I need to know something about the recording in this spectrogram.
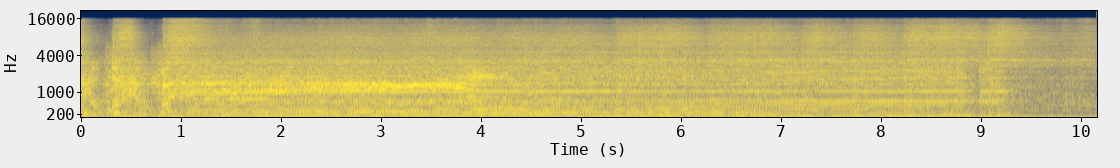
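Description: A heavy metal band playing live, with distorted electric guitars, bass and drum kit. A few hard hits in the first second give way to a long held chord that drops away near the end.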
